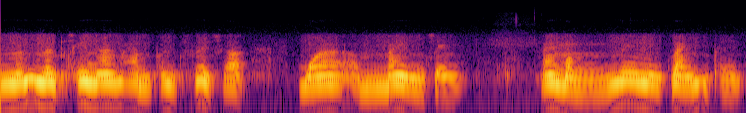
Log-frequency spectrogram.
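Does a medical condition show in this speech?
Yes: cerebral palsy, mild; affects speech, speech therapy at Victoria School in Poole.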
